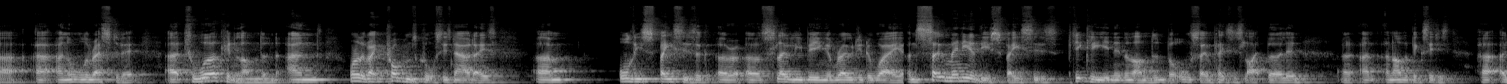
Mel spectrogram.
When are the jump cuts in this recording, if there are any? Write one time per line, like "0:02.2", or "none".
0:09.0

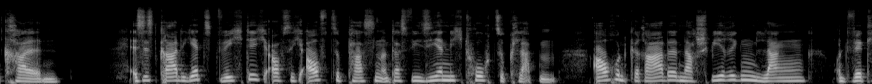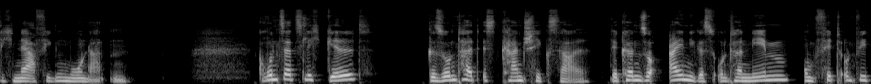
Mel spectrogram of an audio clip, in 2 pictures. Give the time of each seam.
0:14.7

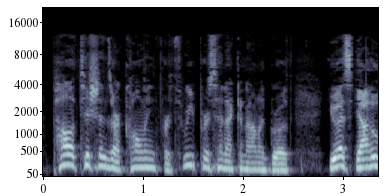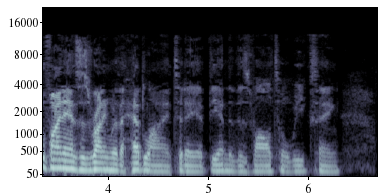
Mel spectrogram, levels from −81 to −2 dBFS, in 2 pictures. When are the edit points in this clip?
0:03.1
0:04.6

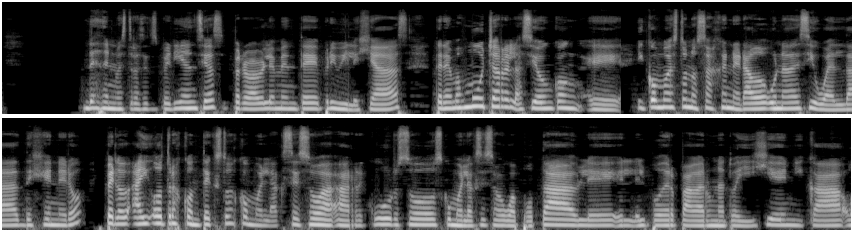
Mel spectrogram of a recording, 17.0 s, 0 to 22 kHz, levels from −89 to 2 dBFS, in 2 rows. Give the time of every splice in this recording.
0:06.2
0:09.4

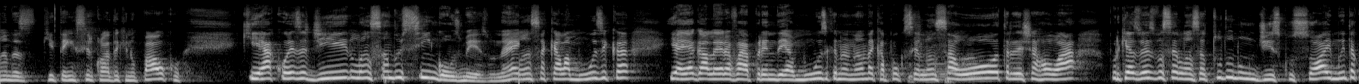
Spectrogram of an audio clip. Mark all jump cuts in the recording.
0:05.2

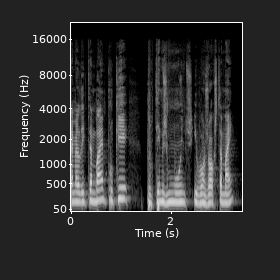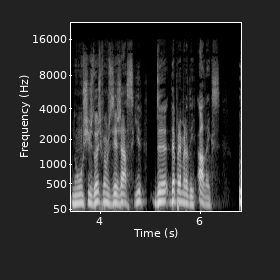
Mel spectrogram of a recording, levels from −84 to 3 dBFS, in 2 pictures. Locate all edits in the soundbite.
0:04.9

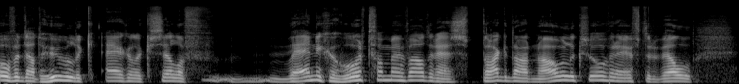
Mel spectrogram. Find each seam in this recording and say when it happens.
none

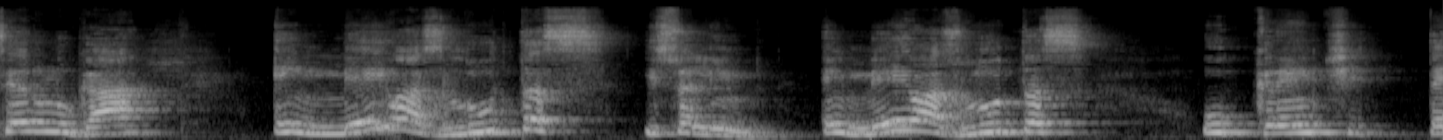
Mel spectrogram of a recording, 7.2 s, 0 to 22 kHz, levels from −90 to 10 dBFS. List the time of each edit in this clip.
none

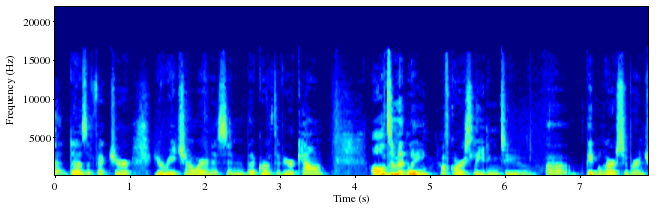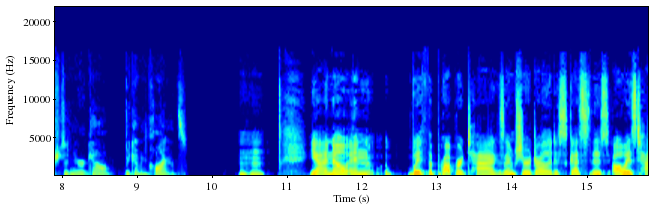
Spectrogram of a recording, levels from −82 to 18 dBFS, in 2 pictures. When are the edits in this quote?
none

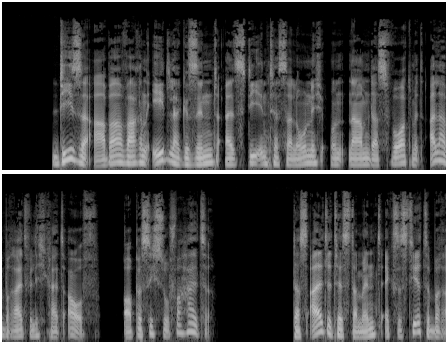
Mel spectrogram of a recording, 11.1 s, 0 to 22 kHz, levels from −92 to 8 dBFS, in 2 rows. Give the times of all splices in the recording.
0:07.0
0:09.0

